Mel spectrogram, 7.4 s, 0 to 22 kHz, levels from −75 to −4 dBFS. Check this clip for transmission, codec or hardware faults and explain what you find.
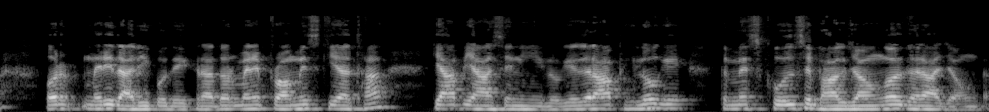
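Nothing wrong can be heard anywhere in this recording.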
